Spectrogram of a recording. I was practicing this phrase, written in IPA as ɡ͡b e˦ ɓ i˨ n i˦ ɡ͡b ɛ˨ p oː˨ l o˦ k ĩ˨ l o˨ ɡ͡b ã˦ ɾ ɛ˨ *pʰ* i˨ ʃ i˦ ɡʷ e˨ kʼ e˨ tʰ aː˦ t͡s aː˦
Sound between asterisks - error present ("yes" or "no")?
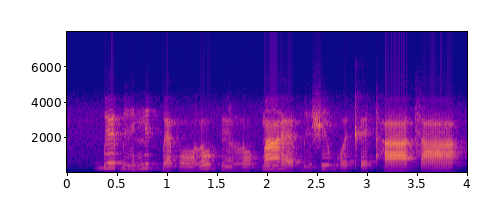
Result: yes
